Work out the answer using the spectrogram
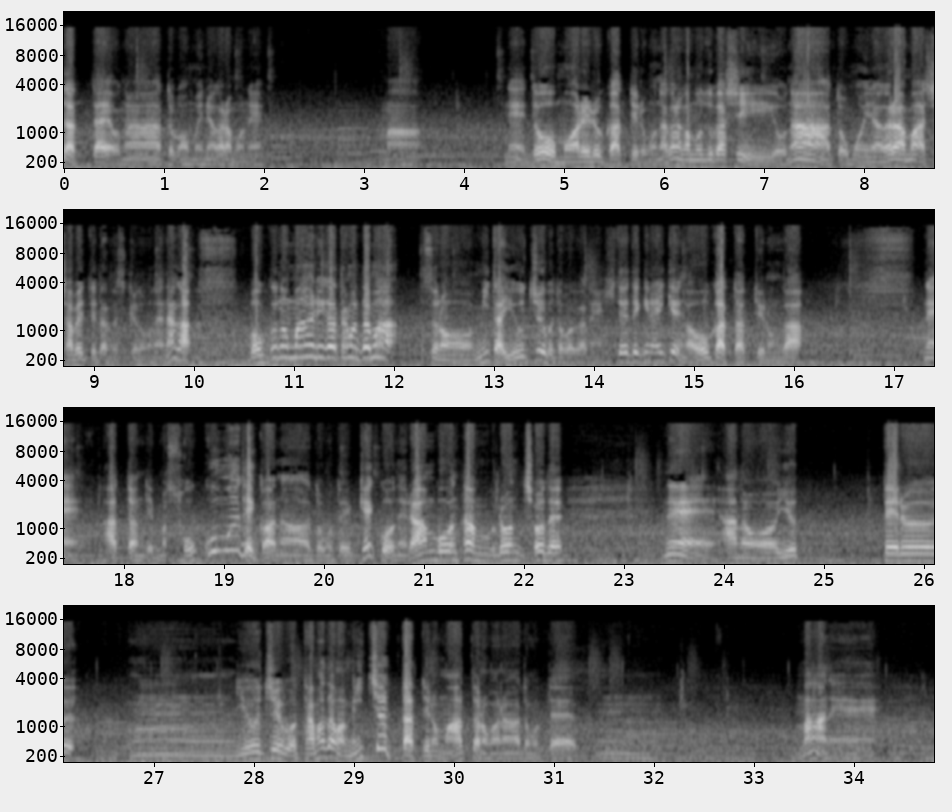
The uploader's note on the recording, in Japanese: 帰路の車中にて。またも、移動中の車内から収録している前半10分程度。音質が悪いですがご了承下さい。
